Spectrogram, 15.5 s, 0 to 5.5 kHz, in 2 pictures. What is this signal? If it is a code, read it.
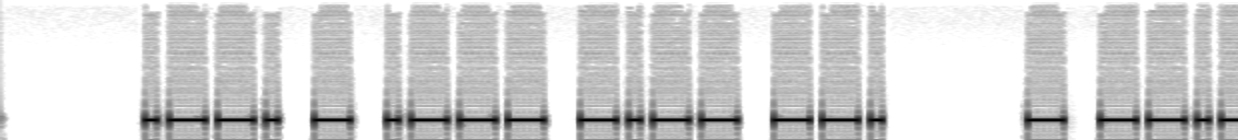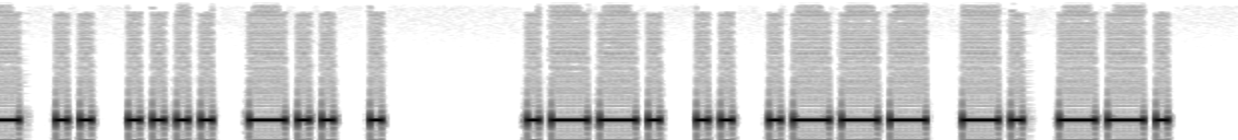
Morse code, heard as a keyed tone, about 16 wpm, 800 Hz. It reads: PTJYG TQIHDE PIJNG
